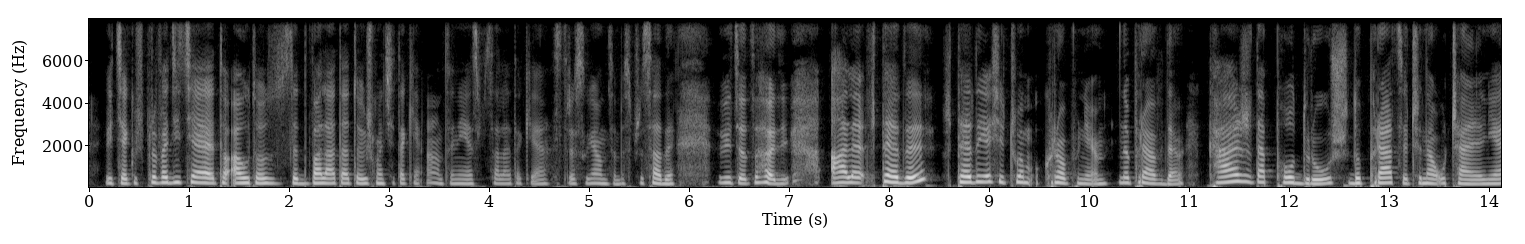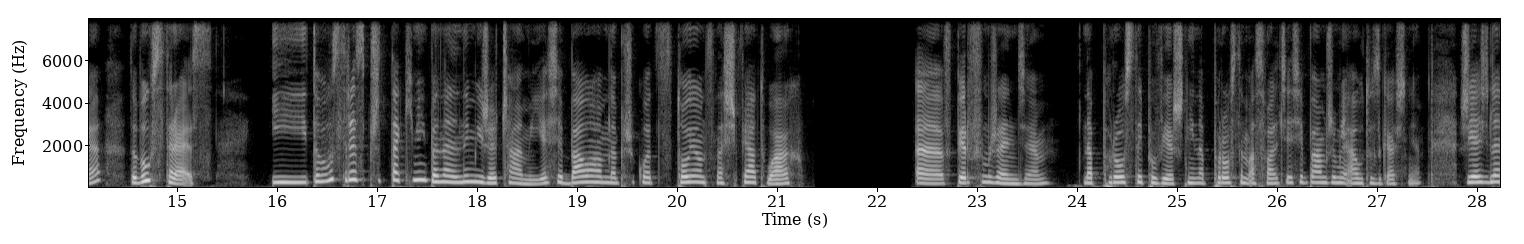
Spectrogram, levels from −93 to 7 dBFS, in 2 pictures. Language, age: Polish, 10-29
